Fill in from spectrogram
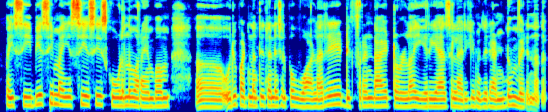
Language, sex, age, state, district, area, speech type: Malayalam, female, 30-45, Kerala, Palakkad, rural, spontaneous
